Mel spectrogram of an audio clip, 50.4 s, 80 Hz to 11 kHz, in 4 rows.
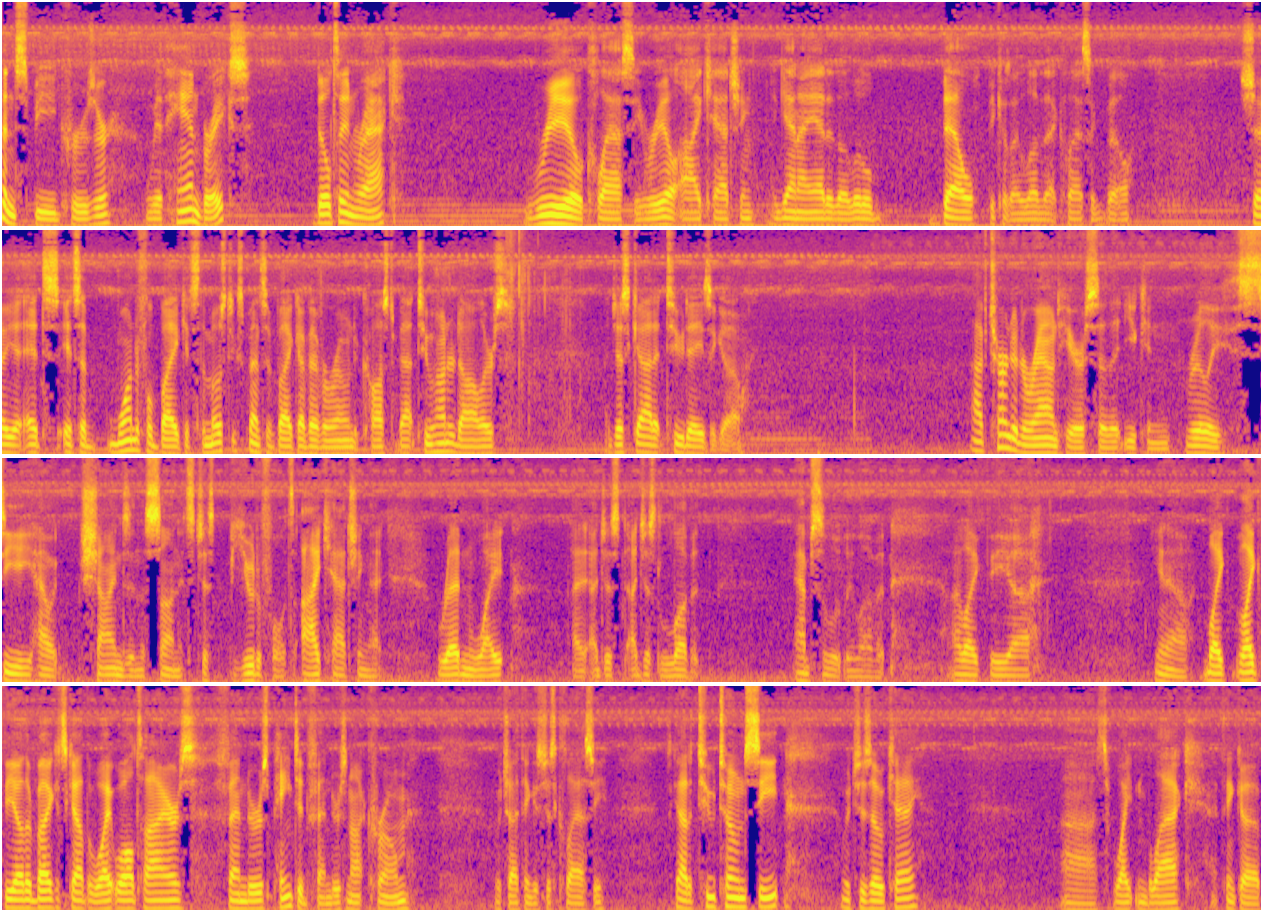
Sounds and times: Speech: 0.0s - 4.1s, 5.2s - 11.4s, 12.4s - 17.8s, 18.6s - 20.2s, 22.3s - 32.2s, 33.1s - 35.7s, 36.7s - 42.0s, 42.7s - 47.1s, 48.4s - 50.3s.

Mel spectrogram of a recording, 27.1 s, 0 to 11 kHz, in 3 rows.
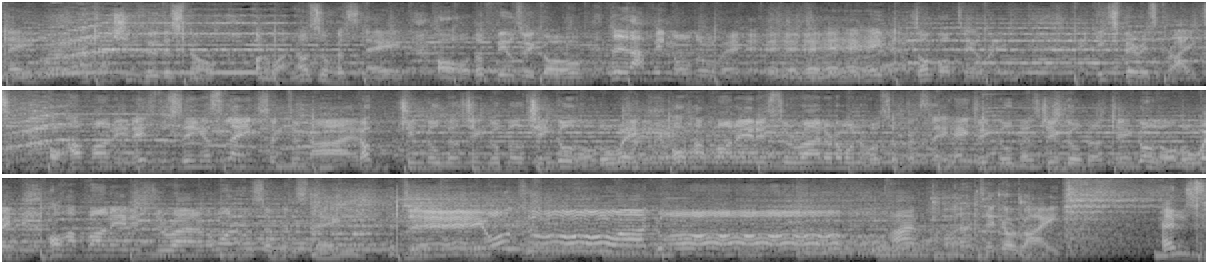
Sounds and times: Music: 0.0s - 27.0s.

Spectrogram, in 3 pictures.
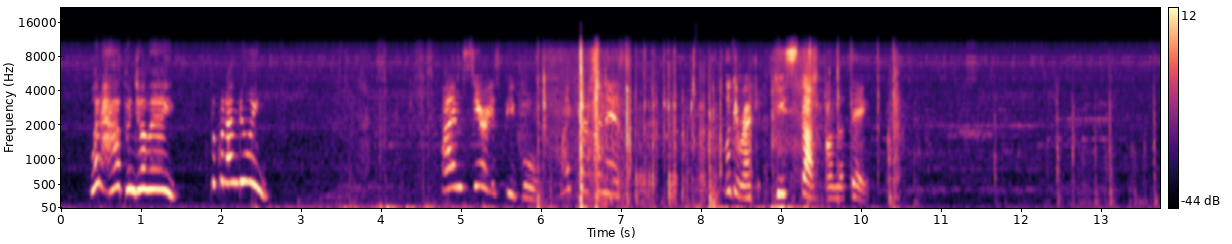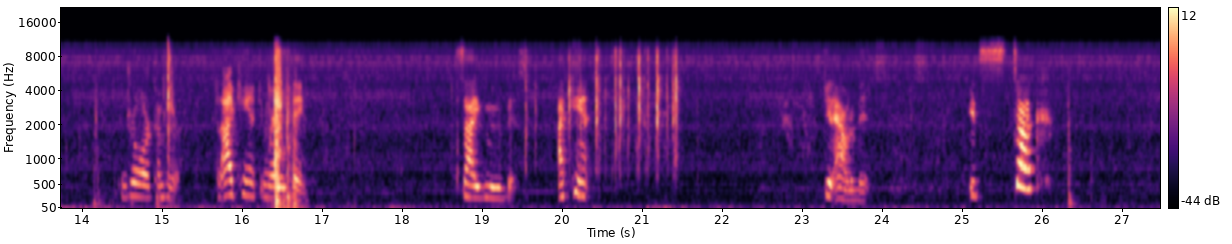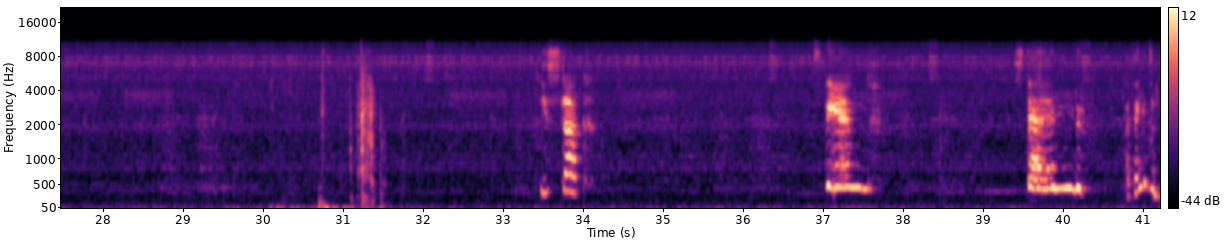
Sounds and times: Mechanisms: 0.0s - 41.2s.

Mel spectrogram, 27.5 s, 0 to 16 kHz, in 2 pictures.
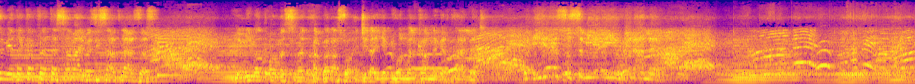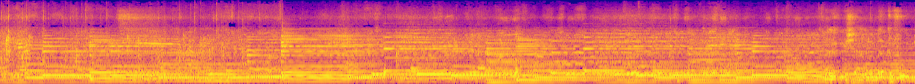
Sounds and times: Music: 0.0s - 27.4s.

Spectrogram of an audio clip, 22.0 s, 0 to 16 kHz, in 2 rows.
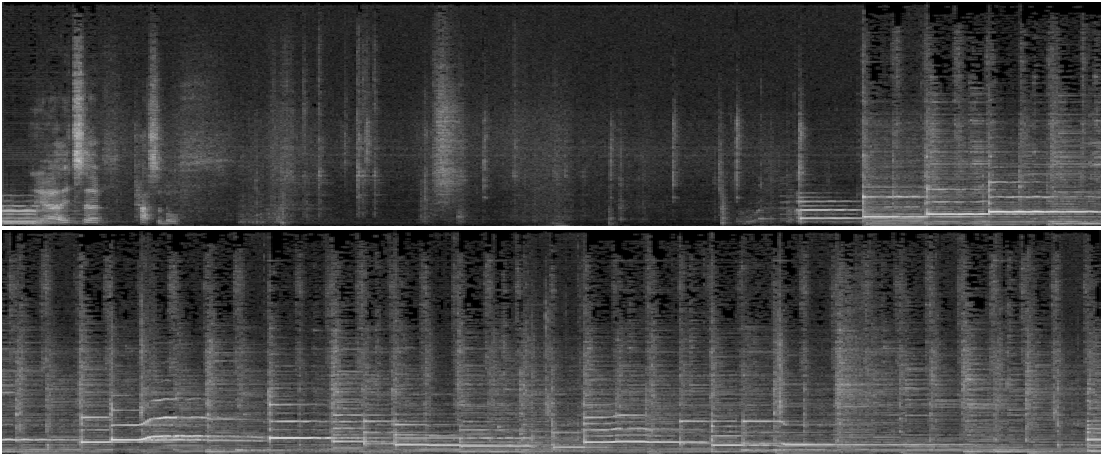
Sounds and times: Steel guitar, slide guitar: 7.4s - 21.9s.

